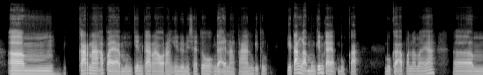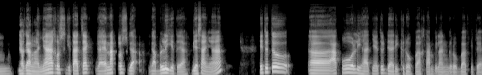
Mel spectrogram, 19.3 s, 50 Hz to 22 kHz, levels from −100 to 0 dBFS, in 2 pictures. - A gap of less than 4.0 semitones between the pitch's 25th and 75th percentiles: Yes, average, 3.5 semitones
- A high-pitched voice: No, low, 110 Hz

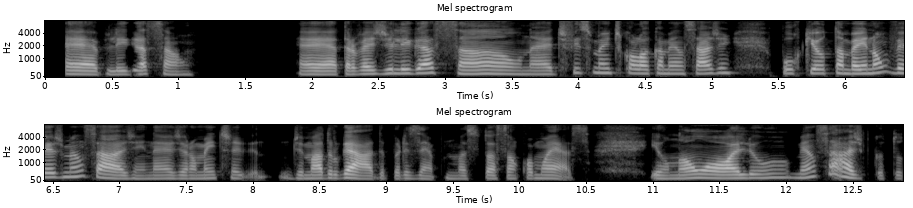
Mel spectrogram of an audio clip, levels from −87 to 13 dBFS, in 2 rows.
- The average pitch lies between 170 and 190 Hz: Yes, medium, 185 Hz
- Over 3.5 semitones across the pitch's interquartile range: Yes, average, 4.1 semitones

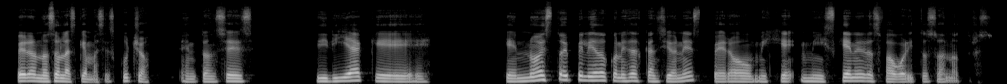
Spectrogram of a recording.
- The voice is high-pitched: No, medium, 145 Hz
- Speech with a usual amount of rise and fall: Yes, average, 3.3 semitones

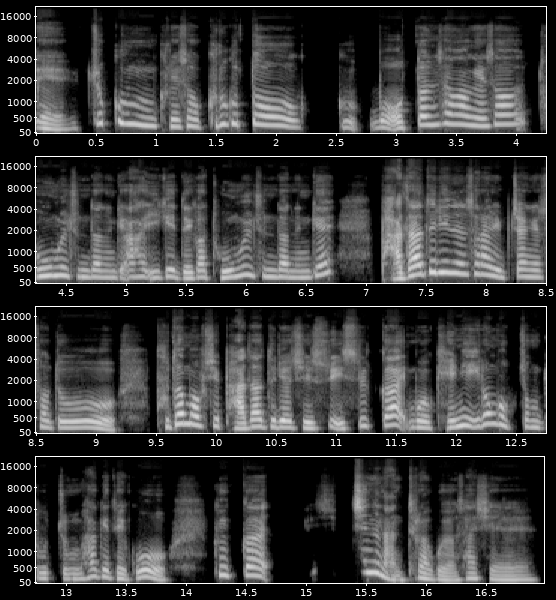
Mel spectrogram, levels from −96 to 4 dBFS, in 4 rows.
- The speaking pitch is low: No, high, 215 Hz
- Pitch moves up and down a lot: Yes, wide, 6.5 semitones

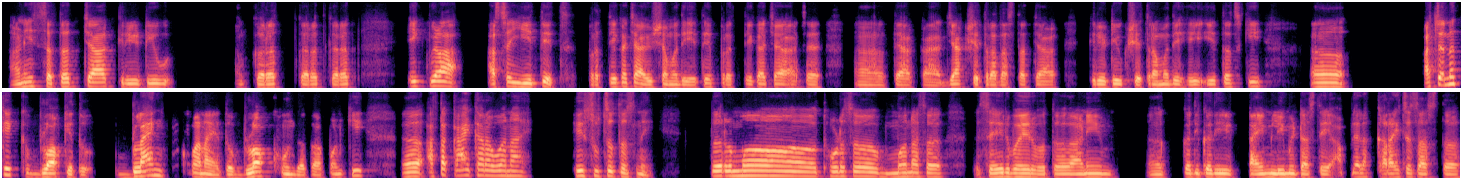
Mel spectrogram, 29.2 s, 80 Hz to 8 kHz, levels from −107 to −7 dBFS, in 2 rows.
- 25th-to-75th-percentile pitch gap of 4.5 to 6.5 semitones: Yes, average, 4.9 semitones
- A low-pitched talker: Yes, low, 125 Hz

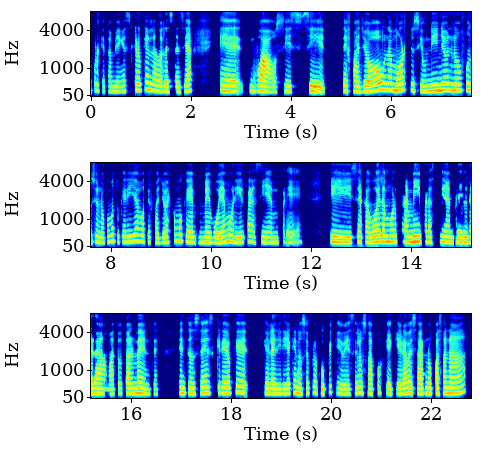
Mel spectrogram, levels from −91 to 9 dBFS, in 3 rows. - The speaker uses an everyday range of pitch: No, narrow, 2.2 semitones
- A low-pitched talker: No, high, 190 Hz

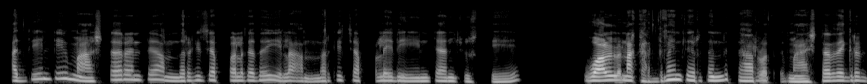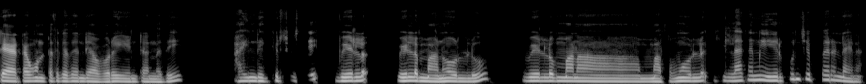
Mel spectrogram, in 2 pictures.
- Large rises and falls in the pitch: No, average, 3.5 semitones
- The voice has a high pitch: No, medium, 165 Hz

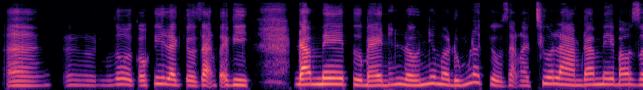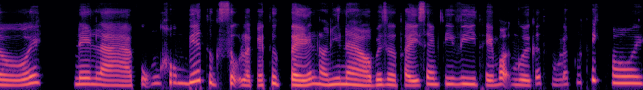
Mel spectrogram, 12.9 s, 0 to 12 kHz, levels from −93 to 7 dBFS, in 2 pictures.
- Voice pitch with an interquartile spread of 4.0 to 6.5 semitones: No, average, 3.5 semitones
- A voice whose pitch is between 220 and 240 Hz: No, high, 205 Hz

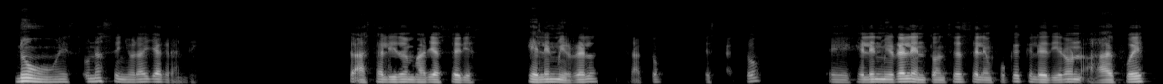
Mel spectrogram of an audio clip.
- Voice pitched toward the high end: No, low, 115 Hz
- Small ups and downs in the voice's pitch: Yes, narrow, 2.2 semitones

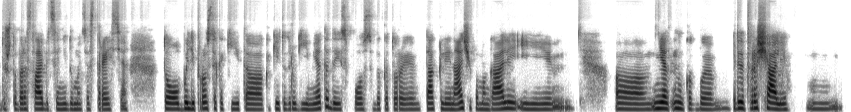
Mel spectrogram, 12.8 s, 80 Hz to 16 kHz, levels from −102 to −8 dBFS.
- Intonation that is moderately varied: No, narrow, 1.3 semitones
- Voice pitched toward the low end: No, medium, 180 Hz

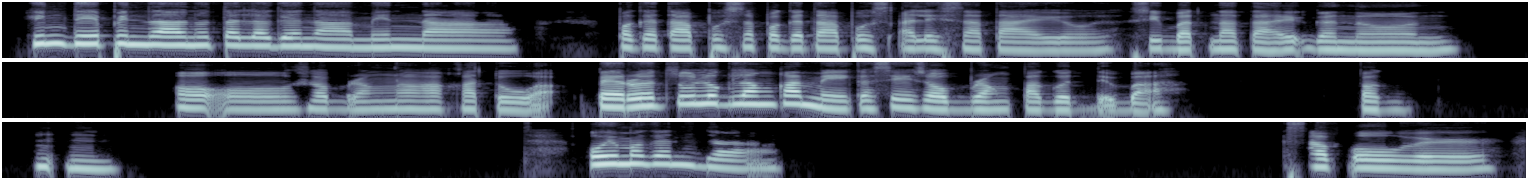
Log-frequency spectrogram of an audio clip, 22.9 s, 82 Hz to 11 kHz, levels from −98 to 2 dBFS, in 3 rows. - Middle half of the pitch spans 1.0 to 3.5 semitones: No, average, 4.0 semitones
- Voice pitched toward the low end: No, high, 195 Hz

